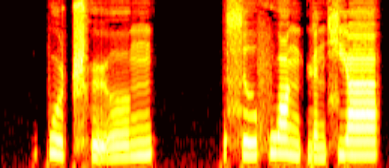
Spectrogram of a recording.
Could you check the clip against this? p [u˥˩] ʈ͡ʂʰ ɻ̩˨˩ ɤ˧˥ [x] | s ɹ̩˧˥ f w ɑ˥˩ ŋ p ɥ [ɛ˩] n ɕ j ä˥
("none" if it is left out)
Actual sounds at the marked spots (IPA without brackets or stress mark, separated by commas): u˥˩, ŋ, ɛ˩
